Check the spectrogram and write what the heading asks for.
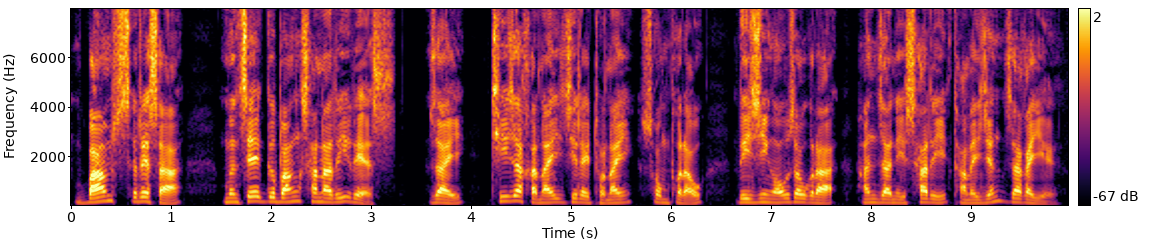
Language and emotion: Bodo, neutral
